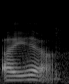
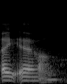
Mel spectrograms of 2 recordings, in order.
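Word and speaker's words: ʻAiea: Like the word aiea, it's aiea, not aiea.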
